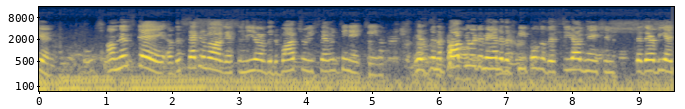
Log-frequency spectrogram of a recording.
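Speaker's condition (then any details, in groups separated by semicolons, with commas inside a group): No condition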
